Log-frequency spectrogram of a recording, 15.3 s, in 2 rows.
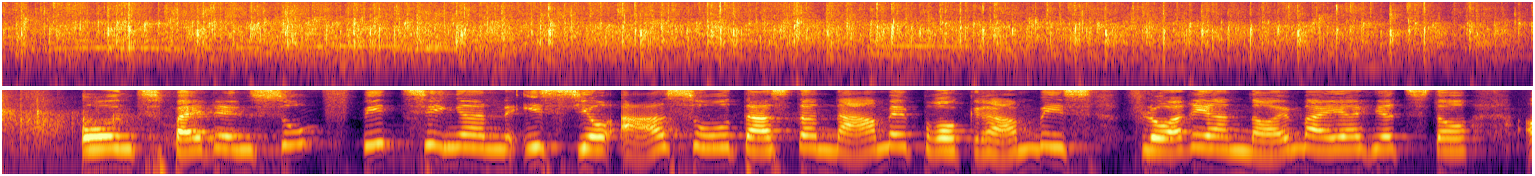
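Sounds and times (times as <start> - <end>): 
big audience applause: 0.0 - 8.1
speech: 8.1 - 15.2.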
